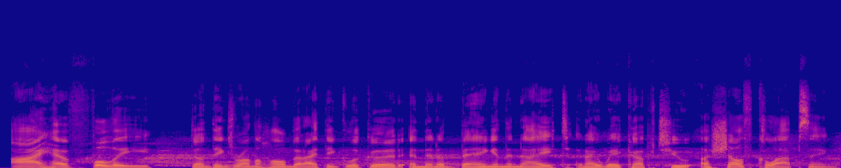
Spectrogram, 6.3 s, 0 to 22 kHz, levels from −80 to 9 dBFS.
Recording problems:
echo of what is said; noticeable; throughout; 440 ms later, 15 dB below the speech

